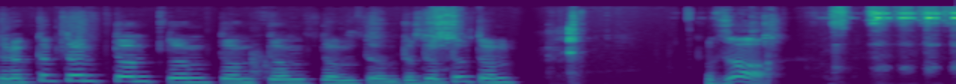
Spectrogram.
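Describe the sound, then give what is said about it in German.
A run of voiced, speech-like sounds gives way to papery rattling and bright glassy clinks as identically folded paper lots, each with a name on it, are shaken in a big glass jar for a draw, fairly loud. “Okay, die sind alle im Lostopf. Ich habe hier wieder mein großes Glas.”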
